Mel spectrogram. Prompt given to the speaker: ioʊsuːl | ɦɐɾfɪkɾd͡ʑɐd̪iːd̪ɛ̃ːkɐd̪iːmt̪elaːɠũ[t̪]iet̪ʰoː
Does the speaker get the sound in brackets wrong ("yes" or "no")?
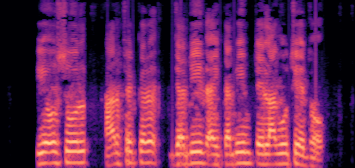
yes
